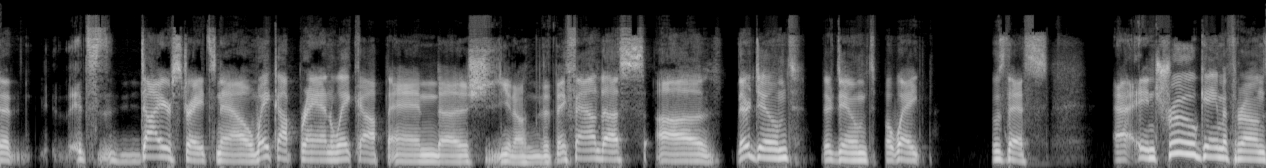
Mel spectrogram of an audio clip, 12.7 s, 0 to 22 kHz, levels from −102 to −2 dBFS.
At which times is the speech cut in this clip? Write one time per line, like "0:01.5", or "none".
none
